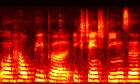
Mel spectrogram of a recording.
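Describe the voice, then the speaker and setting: A woman of medium pitch with a Hungarian accent at a fairly slow pace, amid noticeable background noise and audible room echo. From Hungary. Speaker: student presenter. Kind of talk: presentation. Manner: halting, many fillers.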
